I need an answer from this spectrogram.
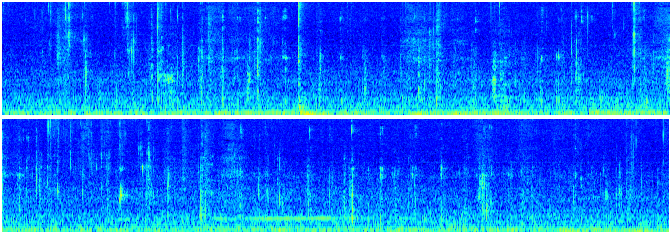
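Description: Close-miked chewing and wet lip-smacking of a person eating sauce-covered rotisserie chicken by hand, with many scattered sticky clicks.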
